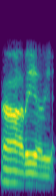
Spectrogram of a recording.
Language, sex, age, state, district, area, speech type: Malayalam, male, 18-30, Kerala, Palakkad, rural, conversation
